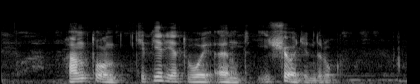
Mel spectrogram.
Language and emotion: Russian, neutral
